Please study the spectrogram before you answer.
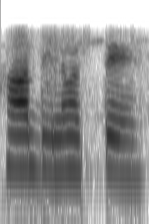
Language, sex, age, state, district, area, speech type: Hindi, female, 18-30, Uttar Pradesh, Mirzapur, urban, conversation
